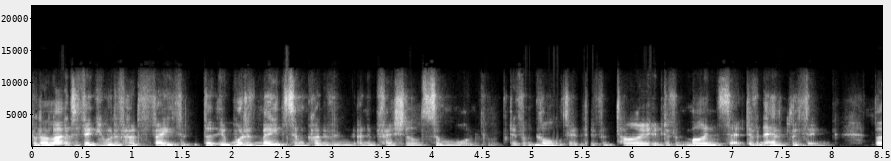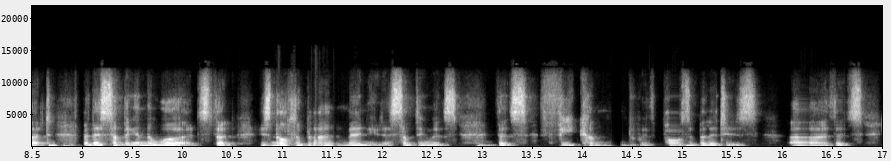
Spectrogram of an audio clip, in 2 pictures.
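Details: Adult male author with persistent stammering who says he still stammers and uses techniques to avoid blocking; stammering.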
